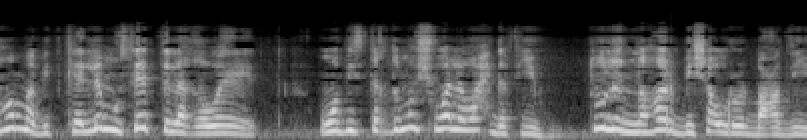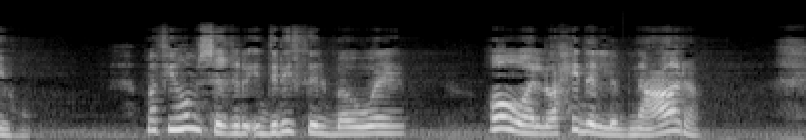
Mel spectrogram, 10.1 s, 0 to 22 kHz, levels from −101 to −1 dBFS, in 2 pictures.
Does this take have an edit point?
no; 0 cuts

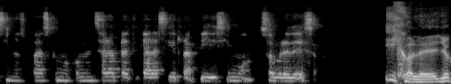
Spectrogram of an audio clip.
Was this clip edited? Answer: no; 0 cuts

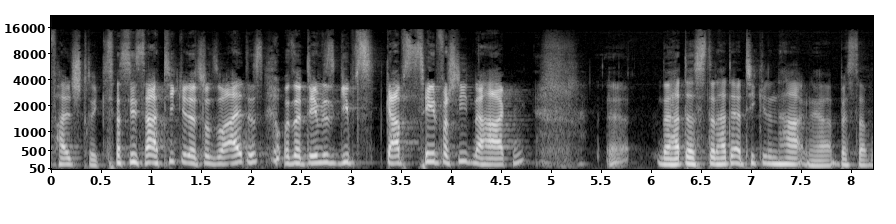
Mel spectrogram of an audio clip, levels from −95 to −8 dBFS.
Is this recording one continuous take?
yes; 0 cuts

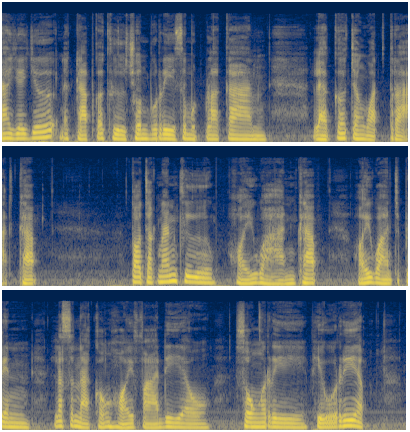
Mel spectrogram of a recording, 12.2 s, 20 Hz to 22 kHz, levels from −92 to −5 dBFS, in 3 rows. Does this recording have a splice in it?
no; 0 cuts

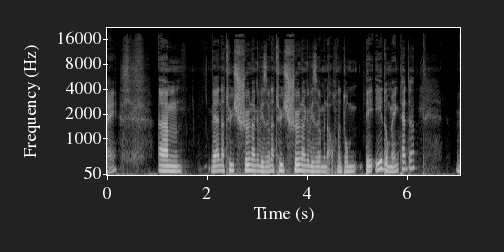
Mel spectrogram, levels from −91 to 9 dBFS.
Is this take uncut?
no; 2 cuts; at 3.3 s, 5.8 s

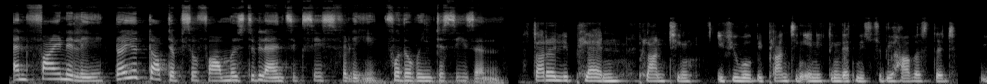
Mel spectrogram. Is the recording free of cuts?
no; 5 cuts; at 1.2 s, 1.7 s, 2.6 s, 5.1 s, 6.3 s

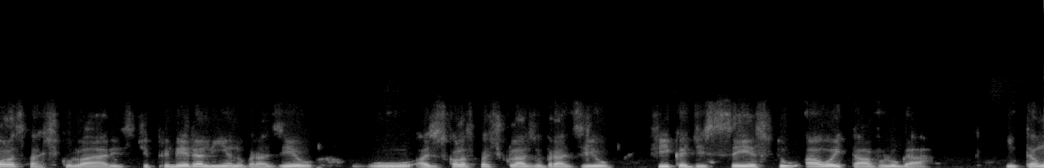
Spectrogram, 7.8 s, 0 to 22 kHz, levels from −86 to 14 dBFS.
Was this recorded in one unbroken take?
yes; 0 cuts

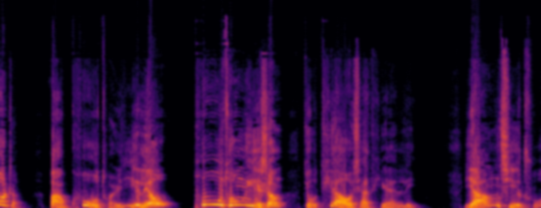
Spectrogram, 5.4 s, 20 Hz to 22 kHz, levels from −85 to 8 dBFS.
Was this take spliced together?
no; 0 cuts

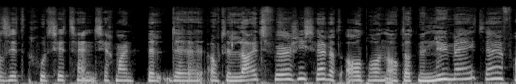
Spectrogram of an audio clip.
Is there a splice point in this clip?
yes; 2 cuts; at 1.3 s, 4.0 s

